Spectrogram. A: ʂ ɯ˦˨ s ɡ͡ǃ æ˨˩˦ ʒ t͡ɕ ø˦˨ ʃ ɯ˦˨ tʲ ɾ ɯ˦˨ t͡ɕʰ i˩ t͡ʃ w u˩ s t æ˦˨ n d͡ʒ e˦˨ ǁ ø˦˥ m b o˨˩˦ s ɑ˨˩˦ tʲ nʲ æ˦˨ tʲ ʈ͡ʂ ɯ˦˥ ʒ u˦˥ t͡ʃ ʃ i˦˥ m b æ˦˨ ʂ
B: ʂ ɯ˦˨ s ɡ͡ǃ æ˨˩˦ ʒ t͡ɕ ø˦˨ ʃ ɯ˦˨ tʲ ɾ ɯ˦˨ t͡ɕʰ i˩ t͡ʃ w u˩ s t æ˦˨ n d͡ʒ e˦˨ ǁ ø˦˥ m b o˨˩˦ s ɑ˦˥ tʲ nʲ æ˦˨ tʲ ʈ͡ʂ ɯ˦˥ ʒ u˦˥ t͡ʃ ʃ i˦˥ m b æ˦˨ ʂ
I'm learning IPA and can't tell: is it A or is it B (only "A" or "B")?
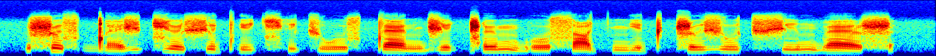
A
